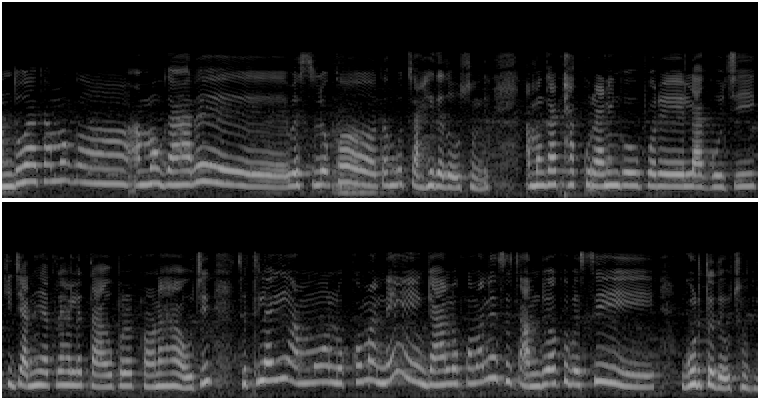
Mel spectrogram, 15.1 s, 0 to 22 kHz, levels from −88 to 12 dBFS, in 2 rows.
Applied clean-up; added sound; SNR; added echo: none; none; none; none.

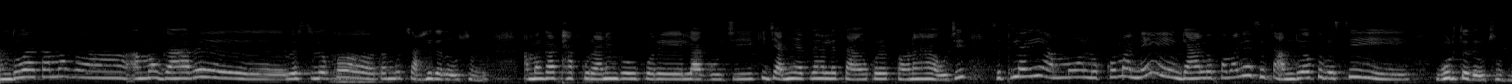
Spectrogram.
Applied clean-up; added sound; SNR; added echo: none; none; none; reverberation time 0.7 s.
